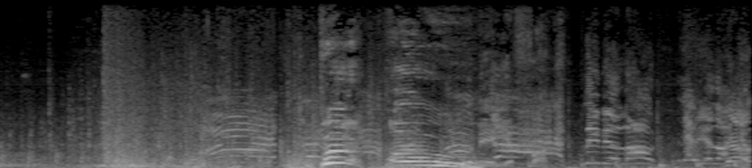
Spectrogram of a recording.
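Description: A man shouts angrily up close.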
